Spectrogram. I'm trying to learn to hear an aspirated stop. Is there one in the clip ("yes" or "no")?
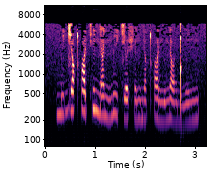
yes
